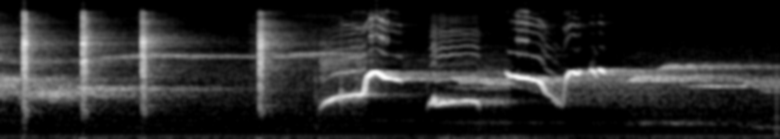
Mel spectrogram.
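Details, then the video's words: White-rumped shama producing 'tạch' clicks before singing, meant to excite other shamas: four sharp clicks, then loud clear whistles that sweep upward and dip, ending on a long steady high note. "Âm Kích Thích Cực Nhạy.chòe lửa đập tạch kích bổi cực sung.kích chòe lửa yếu lửa.chòe lửa tạch đập"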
